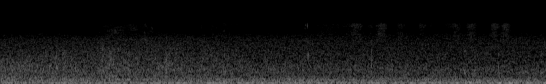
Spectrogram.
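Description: Water splashes as a small figure swims.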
